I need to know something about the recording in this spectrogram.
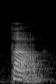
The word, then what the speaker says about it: parlent: Deuxième phrase, au singulier, un élève parle, au pluriel, des élèves parlent. Là aussi, j'ai rajouté un N et un T que je n'entends pas.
